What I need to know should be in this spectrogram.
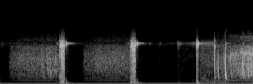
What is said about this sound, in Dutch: Dat is een vervelende storing die op het ogenblik is. Het is een hoge fluittoon.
